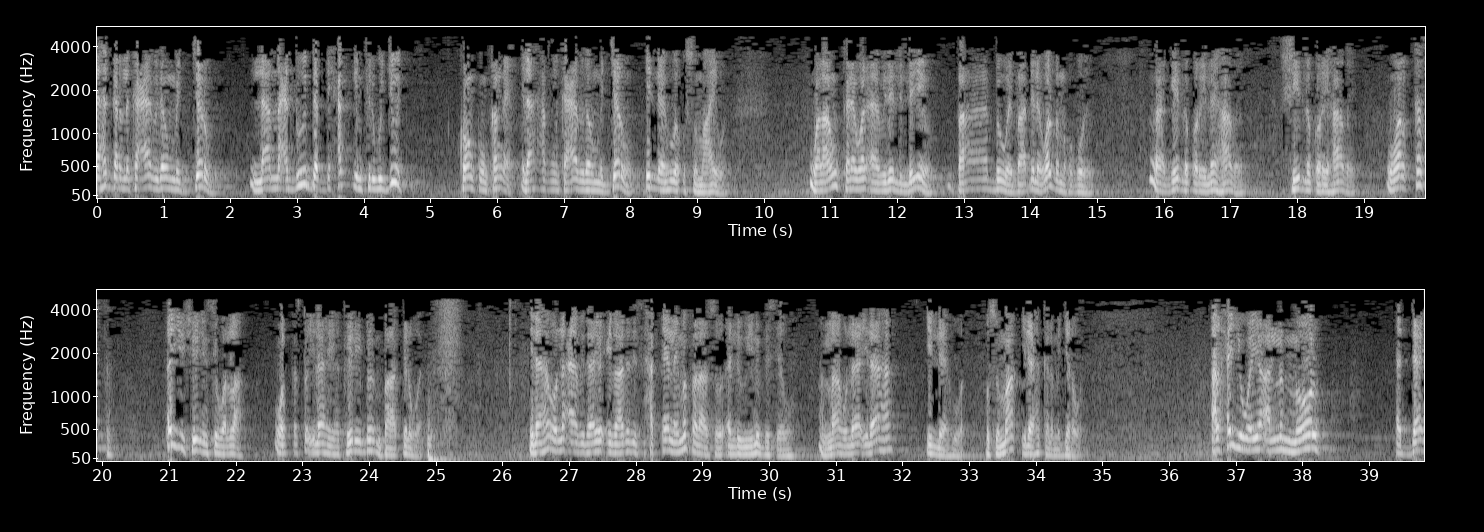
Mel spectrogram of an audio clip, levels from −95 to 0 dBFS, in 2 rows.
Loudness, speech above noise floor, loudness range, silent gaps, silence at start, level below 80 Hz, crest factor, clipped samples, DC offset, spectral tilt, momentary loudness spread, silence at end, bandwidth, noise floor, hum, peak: -19 LUFS; 29 dB; 3 LU; none; 0 s; -42 dBFS; 18 dB; under 0.1%; under 0.1%; -9.5 dB/octave; 12 LU; 0 s; 4.9 kHz; -47 dBFS; none; -2 dBFS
